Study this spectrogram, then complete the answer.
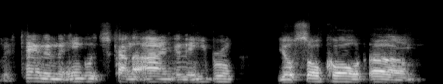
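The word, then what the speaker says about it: כנען: Or Canaan in the Hebrew. Excuse me, Canaan in the English, Kanaan in the Hebrew.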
